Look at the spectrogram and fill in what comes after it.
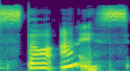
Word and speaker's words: star anise: which I learnt in the reading of the Calm Christmas audiobook for the States, is pronounced as star anise in America. That was a new fact for me.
